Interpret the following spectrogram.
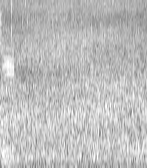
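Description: Creek water rushing steadily over rocks in a shallow whitewater riffle.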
